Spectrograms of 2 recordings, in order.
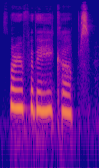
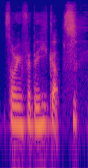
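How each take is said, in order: First: Fast apology through a laugh. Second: Soft, quick sorry; quiet apology. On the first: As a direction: giggle it out quickly. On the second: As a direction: murmur the apology. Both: Real, not acted.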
